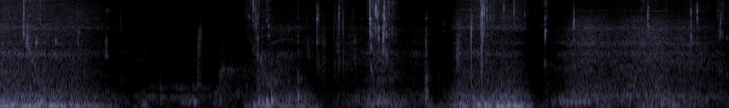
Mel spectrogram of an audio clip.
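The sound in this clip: Chewing of a small, firm piece of cheese while tasting it: several rhythmic, moist mashing and crunching bites repeat in uneven pulses.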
